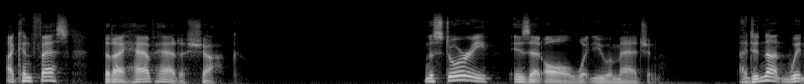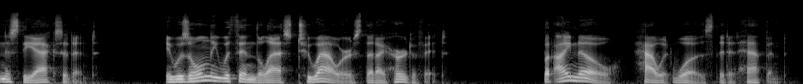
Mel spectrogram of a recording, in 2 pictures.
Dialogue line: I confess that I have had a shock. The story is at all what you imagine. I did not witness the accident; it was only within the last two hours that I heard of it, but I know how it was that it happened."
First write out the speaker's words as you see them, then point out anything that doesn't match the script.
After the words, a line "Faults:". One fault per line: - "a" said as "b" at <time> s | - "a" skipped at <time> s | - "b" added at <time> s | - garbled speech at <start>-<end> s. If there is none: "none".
I confess that I have had a shock. The story is at all what you imagine. I did not witness the accident; it was only within the last two hours that I heard of it, but I know how it was that it happened."
Faults:
none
